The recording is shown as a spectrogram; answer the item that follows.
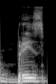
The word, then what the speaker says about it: bridge: जैसे BRIDGE, तो यहाँ पर देखिए जी से पहले डी आया है तो यहाँ पर डी को साइलेंट रखेंगे, तो यहाँ पर इसको ब्रिज पढ़ेंगे, BRIDGE, तो इसको ब्रिज पढ़ेंगे।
